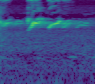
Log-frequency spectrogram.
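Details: High-perched robin delivering a brief sweet phrase: a sustained thin whistle broken by two quick upward-swooping slurred notes, clear against a quiet background.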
